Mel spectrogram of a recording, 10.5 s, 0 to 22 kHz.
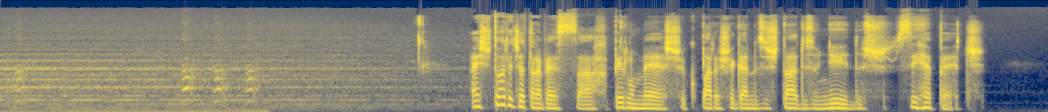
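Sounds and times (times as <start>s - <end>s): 
dog barking: 0.1s - 0.4s, 1.8s - 2.7s
speech: 4.7s - 9.9s.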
